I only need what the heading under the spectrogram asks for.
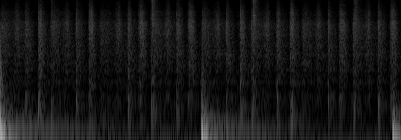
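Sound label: brush, drumscores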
